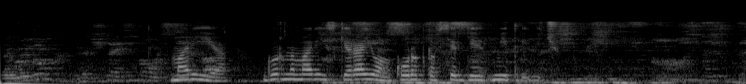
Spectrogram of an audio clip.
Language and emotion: Russian, neutral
